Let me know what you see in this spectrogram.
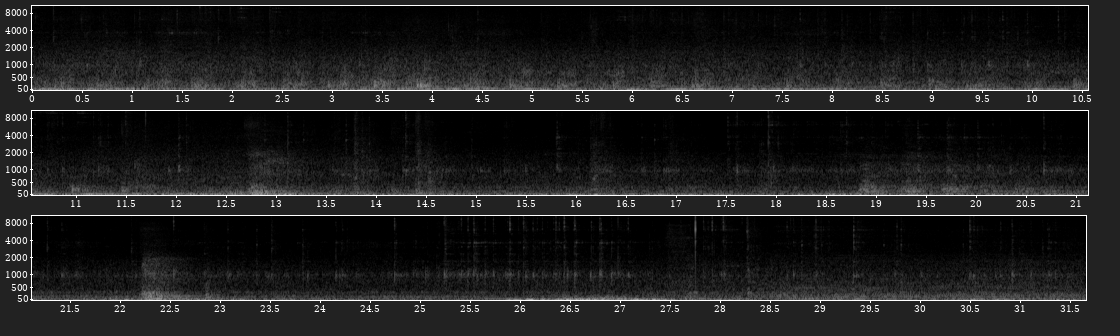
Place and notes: Lithuania, Utena, in a yard
a yard between two buildings. passengers, street ambience, some sound installation above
